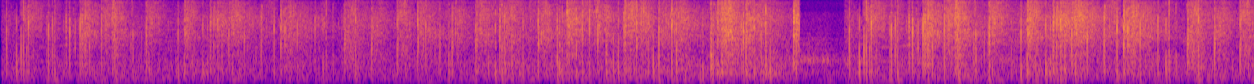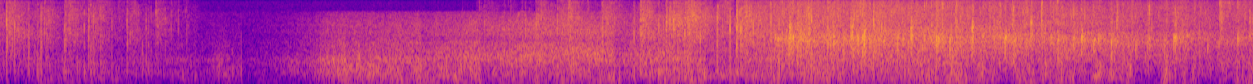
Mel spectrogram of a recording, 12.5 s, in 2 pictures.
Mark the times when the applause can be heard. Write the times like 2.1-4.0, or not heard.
9.9-12.4.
